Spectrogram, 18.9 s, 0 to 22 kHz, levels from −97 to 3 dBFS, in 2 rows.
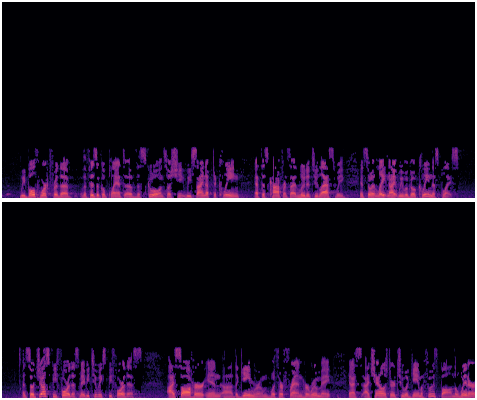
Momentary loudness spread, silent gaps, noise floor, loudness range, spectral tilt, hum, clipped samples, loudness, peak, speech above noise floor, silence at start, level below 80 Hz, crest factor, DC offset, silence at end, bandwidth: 11 LU; none; -71 dBFS; 3 LU; -4 dB/octave; none; under 0.1%; -40 LUFS; -20 dBFS; 32 dB; 0.1 s; -76 dBFS; 18 dB; under 0.1%; 0 s; 5.8 kHz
